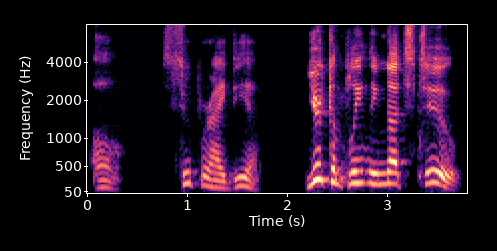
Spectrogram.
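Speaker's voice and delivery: high, incredulous retort; mock approval rising to high exasperation; sarcastic girl. Girl sarcastically rejects the plan.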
